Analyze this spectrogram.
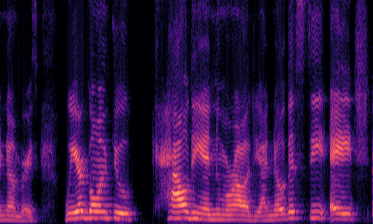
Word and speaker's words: Chaldean: But in this specific ancient society, the Caldian society, they they didn't acknowledge that H. Okay. So, it's pronounced Calaldian.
